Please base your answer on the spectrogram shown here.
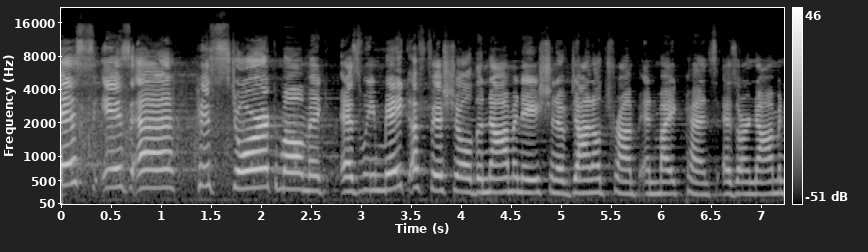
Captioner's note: applause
